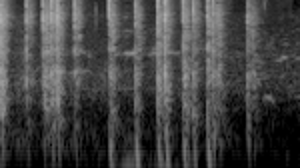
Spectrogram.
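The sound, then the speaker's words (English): A rapid, irregular string of sharp cracking gunshots, about ten in three seconds, that could pass for fireworks, fired into the crowd at the Kansas City Super Bowl parade, with faint background noise between bursts. “Sounds like fireworks.”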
